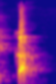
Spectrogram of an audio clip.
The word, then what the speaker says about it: कर्म: इतना ध्यान रखना है, रेफ की मात्रा व्यंजन वर्ण के ऊपर लगती है और जिस व्यंजन वर्ण के ऊपर लगती है उसके पहले आधा र उच्चारण होता है, जैसे कर्म, ठीक।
